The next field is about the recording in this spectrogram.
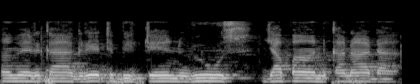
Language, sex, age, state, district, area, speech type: Maithili, male, 45-60, Bihar, Madhubani, rural, spontaneous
